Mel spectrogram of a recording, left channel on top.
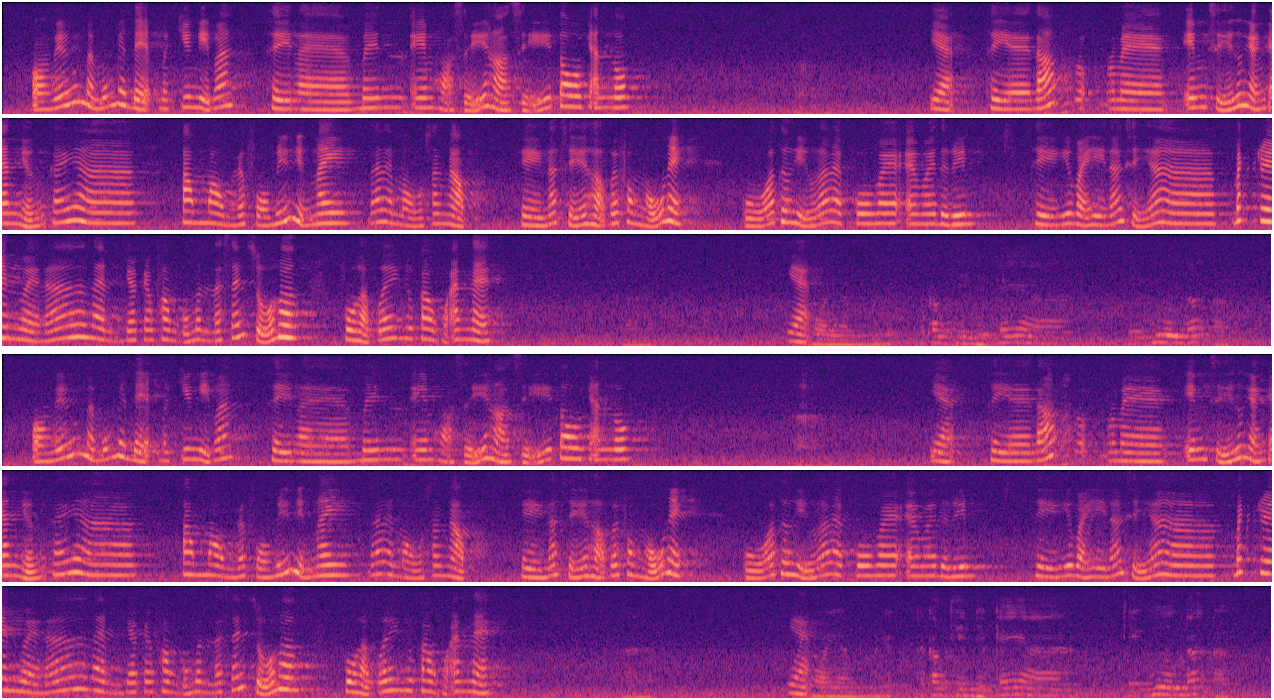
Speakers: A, on the left (about 45°); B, on the right (about 40°).
A: Còn nếu mà muốn cái đẹp mà chuyên nghiệp á thì là bên
B: ừ,
A: em họa sĩ họ sẽ tô cho anh luôn.
B: à
A: Dạ. Thì ờ, đó
B: đẹp đấy
A: rồi, rồi mà em sẽ hướng dẫn cho anh những cái à, tông màu mà nó phổ biến hiện nay đó là màu xanh ngọc thì nó sẽ hợp với phòng ngủ này của thương hiệu đó là Cova Elva Dream thì như vậy thì nó sẽ à, backtrend và nó làm cho căn phòng của mình nó sáng sủa hơn phù hợp với nhu cầu của anh nè
B: à
A: dạ
B: rồi à, mình có cần thêm những cái à, cái gương đó đỡ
